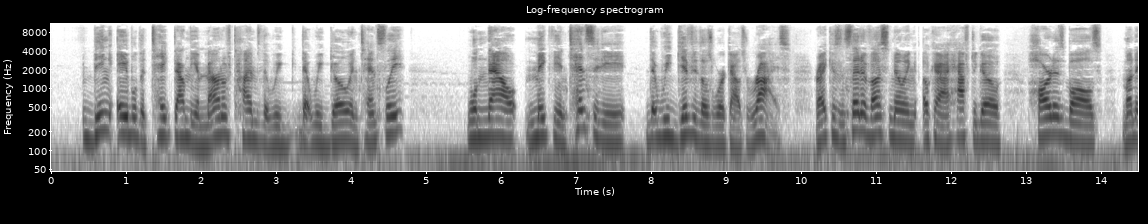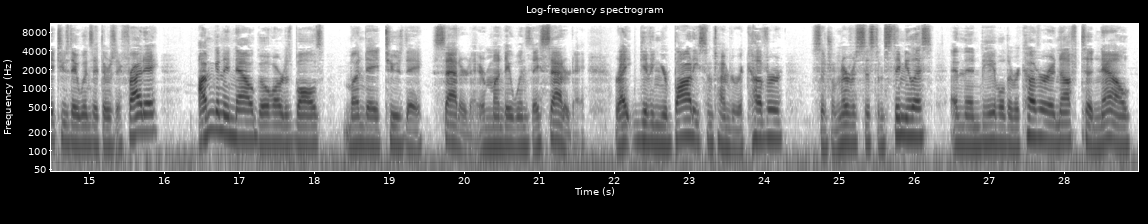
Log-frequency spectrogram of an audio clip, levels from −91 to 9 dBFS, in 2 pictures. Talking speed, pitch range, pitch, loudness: 170 wpm, 120-155 Hz, 130 Hz, -21 LUFS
